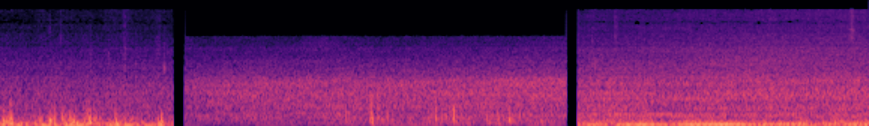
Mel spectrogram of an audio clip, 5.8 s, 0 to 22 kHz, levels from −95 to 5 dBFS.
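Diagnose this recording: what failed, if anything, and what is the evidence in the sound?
The fault sits at the capture stage, in device selection. From 1.16 s to 3.86 s the sound turns duller and boxier, with nothing above 6.6 kHz, and it drops about 10 dB in level. There is an 80 ms silence at the switch. A different, faint noise floor sits well below the signal during that stretch, then full bandwidth returns at 3.86 s. This points to the input likely being switched to a poorer device with a narrower band, then restored.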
